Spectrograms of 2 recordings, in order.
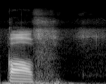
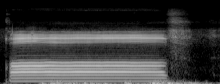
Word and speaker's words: قاف: فا۔ ناظرین یہ حروف قاف، اس کے اینڈ کے اندر فا کی آواز نکلے گی، قاف، قاف موٹا پڑا جاتا ہے اور موٹے قاف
